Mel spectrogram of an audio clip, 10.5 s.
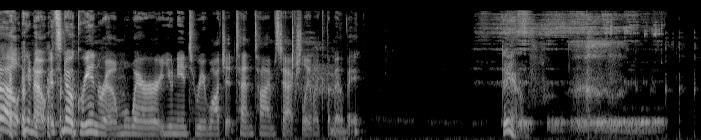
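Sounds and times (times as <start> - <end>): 
laughter: 0.0 - 1.2
speech: 0.2 - 5.5, 7.5 - 9.3
slurping wine: 6.5 - 10.4.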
